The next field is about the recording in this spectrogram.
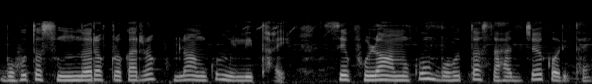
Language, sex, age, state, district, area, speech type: Odia, female, 18-30, Odisha, Balangir, urban, spontaneous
